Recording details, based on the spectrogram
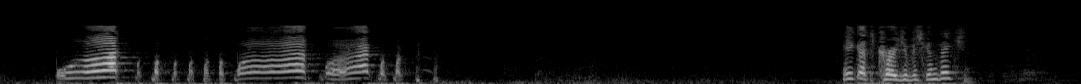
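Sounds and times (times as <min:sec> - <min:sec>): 
chicken clucking and squawking: 0:00.8 - 0:04.2
speech: 0:08.5 - 0:09.9.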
